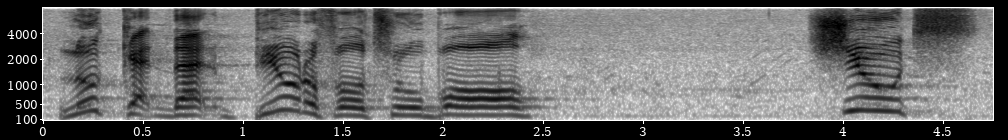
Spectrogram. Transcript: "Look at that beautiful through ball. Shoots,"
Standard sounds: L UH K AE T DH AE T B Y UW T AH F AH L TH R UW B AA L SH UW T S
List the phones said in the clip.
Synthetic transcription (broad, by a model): L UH K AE T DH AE T B Y UW T AH F AH L T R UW B AA L SH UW T S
